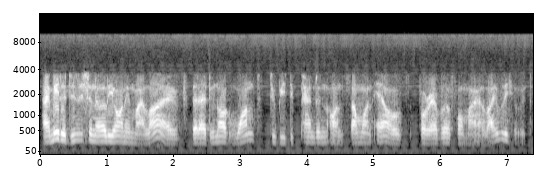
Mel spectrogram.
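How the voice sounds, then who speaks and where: A man from Singapore, a guest author, answering calmly and a bit formally in an interview. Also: lowish voice, a little fast, creaky, few pauses, rough recording. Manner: calm, careful and formal. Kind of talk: conversational interview.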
